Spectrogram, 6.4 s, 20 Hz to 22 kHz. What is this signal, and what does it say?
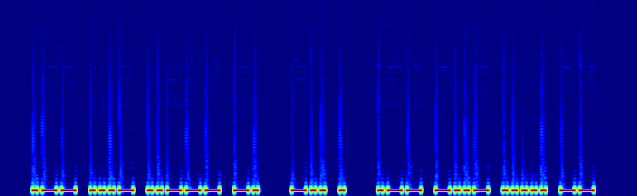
Morse code, heard as a keyed tone, about 25 wpm, 700 Hz. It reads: WV2N DE WX5M
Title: USA Callsign DE Callsign - 4 Characters - 25wpm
